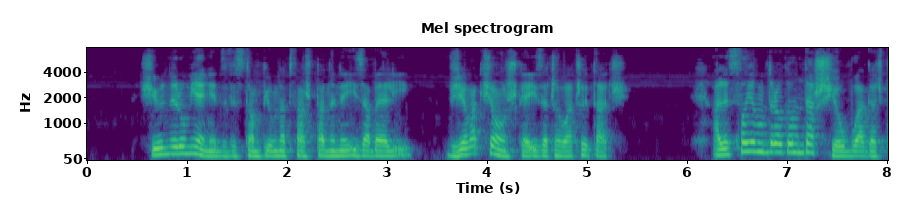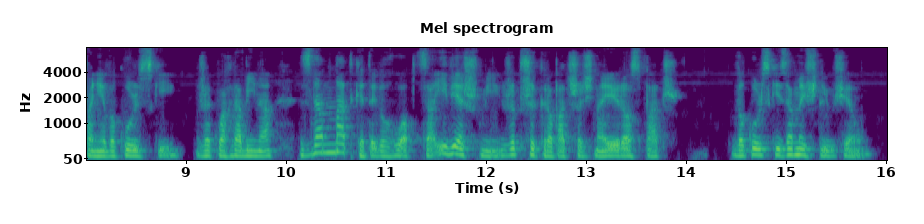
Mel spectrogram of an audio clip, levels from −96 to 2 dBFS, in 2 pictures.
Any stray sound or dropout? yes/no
no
